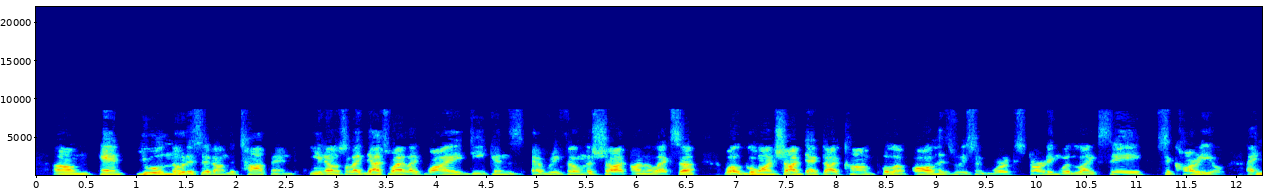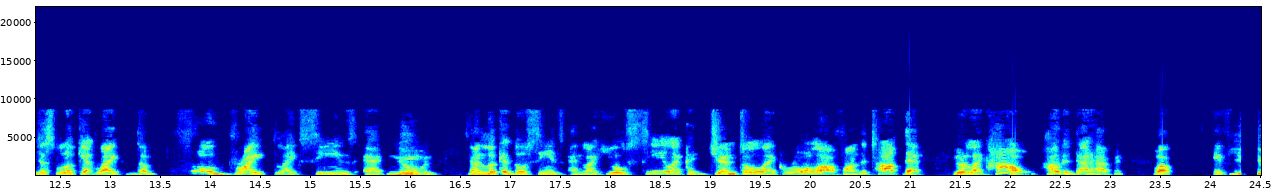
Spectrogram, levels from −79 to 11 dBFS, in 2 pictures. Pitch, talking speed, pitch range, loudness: 150 Hz, 200 wpm, 130-170 Hz, -20 LUFS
